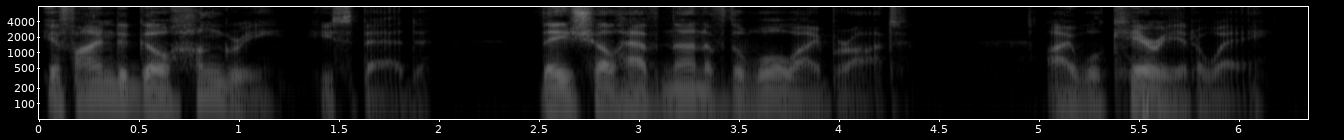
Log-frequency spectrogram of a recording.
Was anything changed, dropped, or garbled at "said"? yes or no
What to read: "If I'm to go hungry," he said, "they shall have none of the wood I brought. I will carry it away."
yes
